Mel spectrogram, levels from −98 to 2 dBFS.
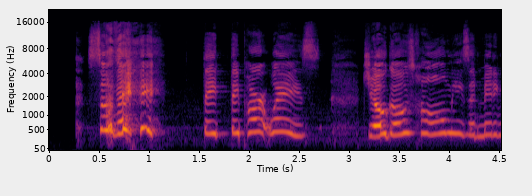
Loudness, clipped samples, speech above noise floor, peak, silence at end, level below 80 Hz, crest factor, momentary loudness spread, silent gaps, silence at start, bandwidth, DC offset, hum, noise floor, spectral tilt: -34 LUFS; under 0.1%; 20 dB; -14 dBFS; 0 s; -86 dBFS; 20 dB; 15 LU; none; 0.25 s; 16.5 kHz; under 0.1%; none; -53 dBFS; -0.5 dB/octave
